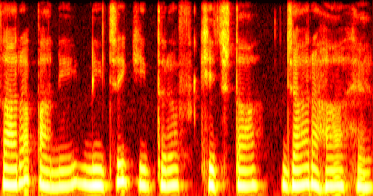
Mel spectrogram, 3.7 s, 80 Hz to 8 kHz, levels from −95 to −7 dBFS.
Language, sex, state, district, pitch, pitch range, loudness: Hindi, female, Goa, North and South Goa, 195 Hz, 190-200 Hz, -17 LUFS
